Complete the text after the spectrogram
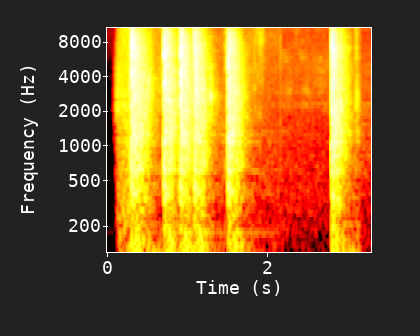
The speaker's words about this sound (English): Negan has the standard, the knock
